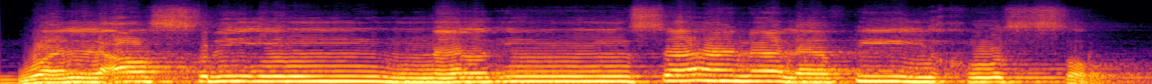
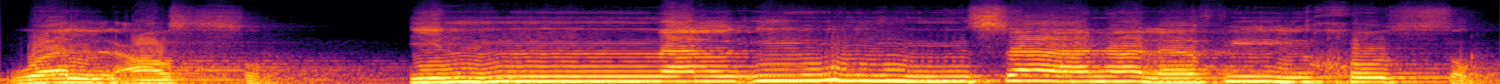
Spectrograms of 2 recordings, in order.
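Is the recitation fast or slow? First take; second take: fast; slow. First: It is recited quickly with the verses joined. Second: It is recited slowly with the verses separated. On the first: "Kalau dicepetin" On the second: "dibaca dengan tempo yang eh, agak lambat"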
